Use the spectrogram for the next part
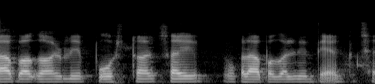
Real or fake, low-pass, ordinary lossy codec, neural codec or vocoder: fake; 7.2 kHz; none; autoencoder, 48 kHz, 32 numbers a frame, DAC-VAE, trained on Japanese speech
